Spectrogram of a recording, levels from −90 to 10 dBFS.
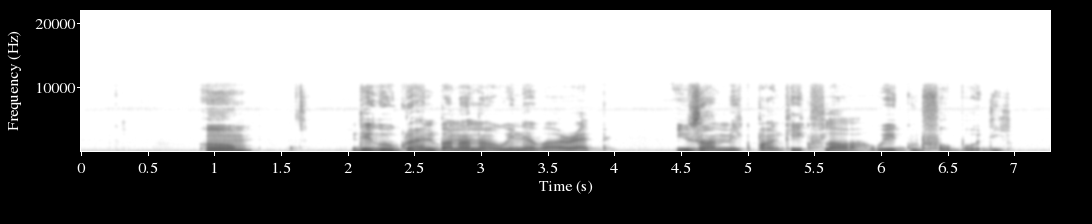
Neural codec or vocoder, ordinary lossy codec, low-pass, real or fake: none; none; none; real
